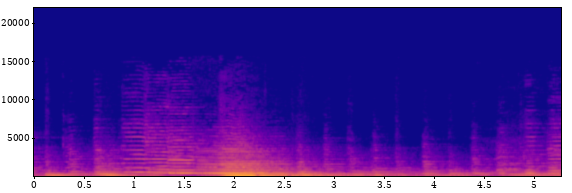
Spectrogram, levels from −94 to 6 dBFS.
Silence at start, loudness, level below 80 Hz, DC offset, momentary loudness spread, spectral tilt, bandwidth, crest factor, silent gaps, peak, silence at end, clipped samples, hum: 0 s; -28 LUFS; -66 dBFS; under 0.1%; 21 LU; -8 dB/octave; 8.6 kHz; 18 dB; none; -10 dBFS; 0 s; under 0.1%; none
